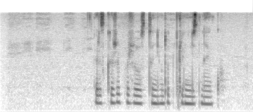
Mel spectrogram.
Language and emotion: Russian, neutral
